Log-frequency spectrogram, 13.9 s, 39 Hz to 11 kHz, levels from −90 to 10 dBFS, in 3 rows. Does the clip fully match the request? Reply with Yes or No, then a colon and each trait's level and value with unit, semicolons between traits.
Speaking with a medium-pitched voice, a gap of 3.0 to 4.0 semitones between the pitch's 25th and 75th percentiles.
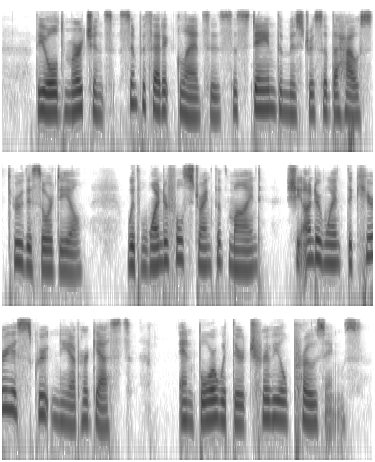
Yes: medium, 180 Hz; average, 3.4 semitones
